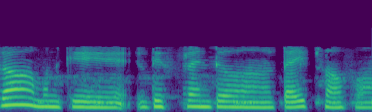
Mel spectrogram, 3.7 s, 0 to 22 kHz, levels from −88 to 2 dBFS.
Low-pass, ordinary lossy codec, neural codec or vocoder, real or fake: 7.2 kHz; AAC, 16 kbps; none; real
